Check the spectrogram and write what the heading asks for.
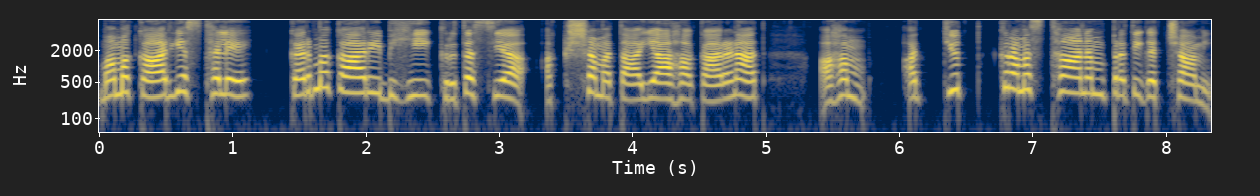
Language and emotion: Sanskrit, angry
